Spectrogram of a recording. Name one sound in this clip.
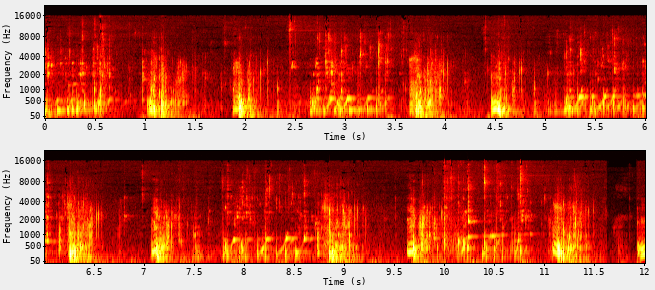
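Bubbles gurgle in a liquid as a man drinks.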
